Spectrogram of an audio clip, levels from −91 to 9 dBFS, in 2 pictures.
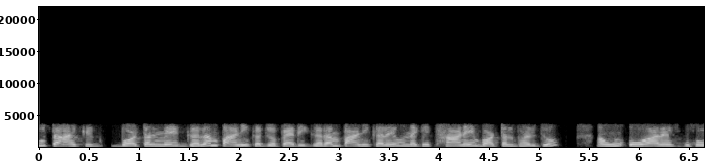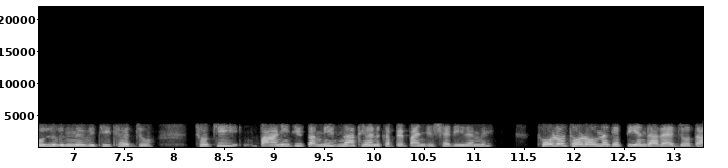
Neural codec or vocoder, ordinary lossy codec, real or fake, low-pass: none; none; real; 3.6 kHz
